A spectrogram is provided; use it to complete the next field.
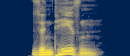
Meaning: plural of Synthese
- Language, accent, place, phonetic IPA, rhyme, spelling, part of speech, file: German, Germany, Berlin, [zʏnˈteːzn̩], -eːzn̩, Synthesen, noun, De-Synthesen.ogg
